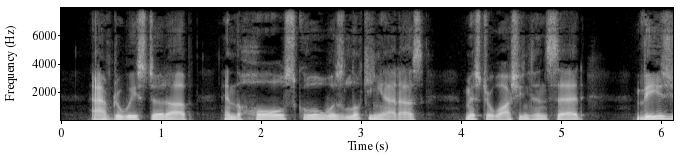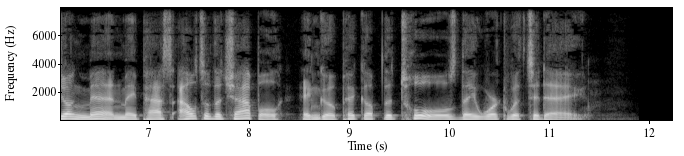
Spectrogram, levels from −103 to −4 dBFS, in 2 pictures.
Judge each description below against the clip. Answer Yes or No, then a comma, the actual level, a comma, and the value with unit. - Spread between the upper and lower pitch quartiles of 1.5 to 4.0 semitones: No, average, 5.2 semitones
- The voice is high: No, low, 105 Hz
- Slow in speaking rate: No, average, 175 wpm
